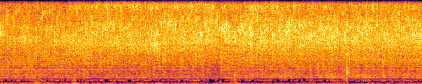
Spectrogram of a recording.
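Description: Tofu slabs sizzling in hot oil in a ridged grill pan: a steady hiss that grows a little louder over the first couple of seconds as more slices go in, with a few light taps as they are laid down.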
